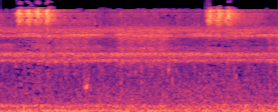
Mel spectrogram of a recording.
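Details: Backyard crickets in the North Georgia Mountains, near a koi pond and bird feeder. Two short bursts of three or four rapid, very high chirps open and close the clip over a continuous shimmering insect hum.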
